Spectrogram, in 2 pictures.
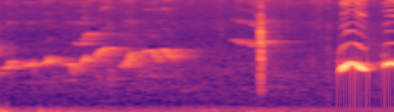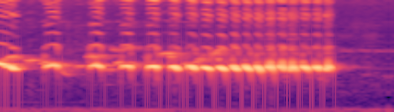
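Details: White-rumped shama in full song with varied filler phrases, played as a training master for other birds: soft warbling chatter with low rumbling background noise, a sharp click, then loud whistled notes speeding into a rapid, evenly repeated series.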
